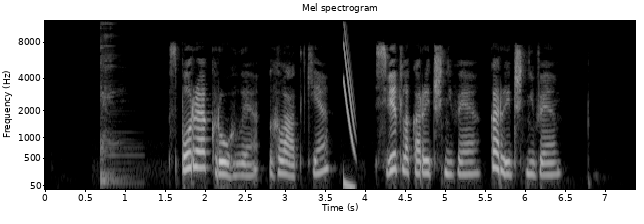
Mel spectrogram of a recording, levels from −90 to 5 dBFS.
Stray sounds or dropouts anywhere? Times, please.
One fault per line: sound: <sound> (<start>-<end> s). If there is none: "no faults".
sound: thud (0.7-1.3 s)
sound: chirp (3.7-3.9 s)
